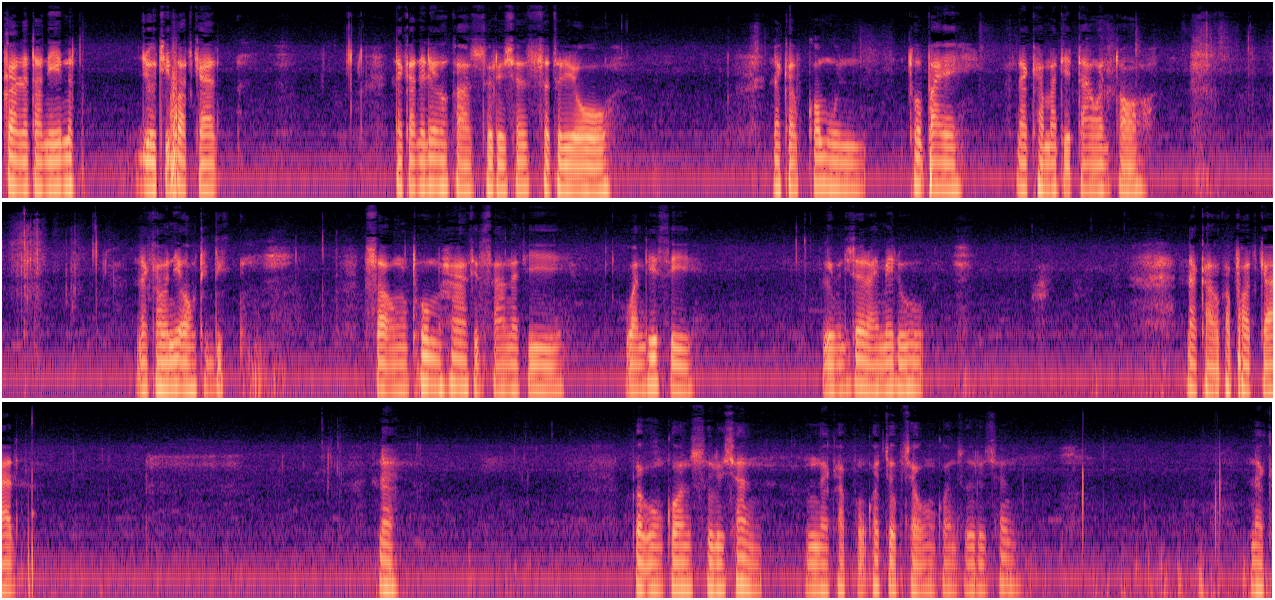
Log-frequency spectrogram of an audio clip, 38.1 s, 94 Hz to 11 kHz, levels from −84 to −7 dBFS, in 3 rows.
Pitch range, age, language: 105-115 Hz, 20-39, Thai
